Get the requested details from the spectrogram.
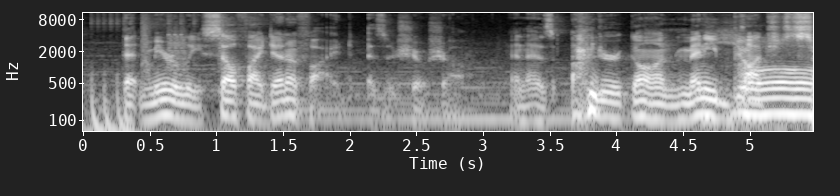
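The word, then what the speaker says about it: Chauchat: So, according to my comment section, I believe it's pronounced Shoshaw.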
